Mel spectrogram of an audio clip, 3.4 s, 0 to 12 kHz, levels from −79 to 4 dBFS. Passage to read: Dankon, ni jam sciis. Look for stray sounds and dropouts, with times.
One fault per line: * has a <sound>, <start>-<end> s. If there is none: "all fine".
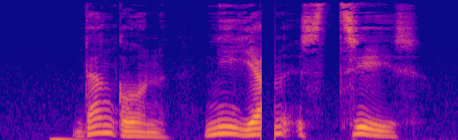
* has a dropout, 2.0-2.1 s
